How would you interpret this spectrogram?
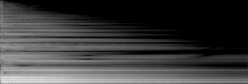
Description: KEY HRPCR, Roland; Roland - LA Composer vol. 1

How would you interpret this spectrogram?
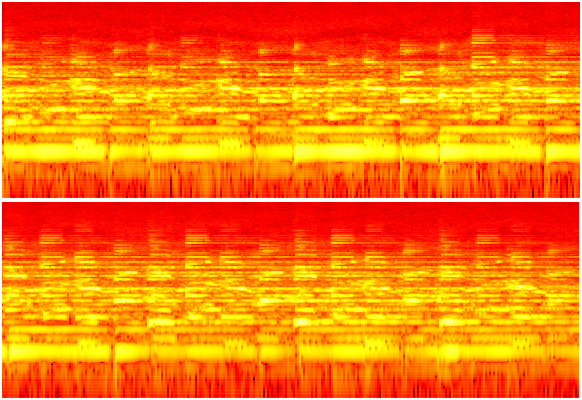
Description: Guitar Textures

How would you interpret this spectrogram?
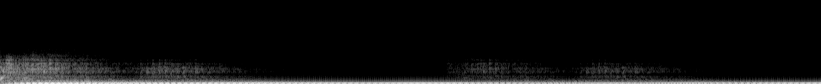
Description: C1, Synth Leads

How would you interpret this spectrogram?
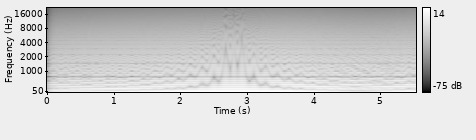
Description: LAMBDA, String Machines

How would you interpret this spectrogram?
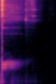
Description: pot; Spectrasonics; Liquid Grooves; POTS + PANS

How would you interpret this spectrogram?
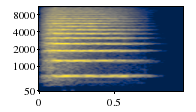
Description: D#2, Strings, VN 16TH; ILIO; Kirk Hunter

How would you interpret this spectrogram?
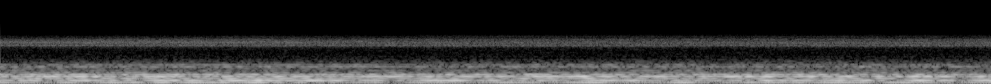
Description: OHS, Symphony of Voices; Spectrasonics

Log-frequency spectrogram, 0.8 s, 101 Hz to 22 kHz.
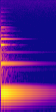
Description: vibraphone, Yamaha Motif ES drum machine; 300 Drum Machines; Yamaha Motif ES-Series

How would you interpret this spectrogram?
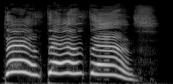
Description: LICKS, Vocal R&B & Dance; ILIO; Vocal Planet

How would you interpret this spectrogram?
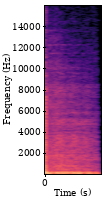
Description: DS4 kick; E-MU Formula 4000 Series Vol. 2; OrbitPercMaster

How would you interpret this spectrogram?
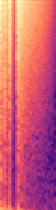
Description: polyvox clap; Formanta Radio Plant

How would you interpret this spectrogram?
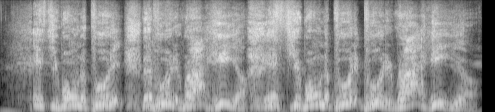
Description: Male Group, Hip-Hop and RnB Vocals

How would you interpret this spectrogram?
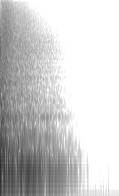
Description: SNR; Northstar - Drumscapes Roland; Pwr Ballad

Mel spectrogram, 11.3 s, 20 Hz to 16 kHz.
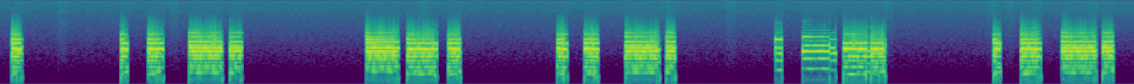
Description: Hockey Organ Leads, Electro Lounge; Sonic Foundry (Sony Creative Software); 110 Strictly Legit

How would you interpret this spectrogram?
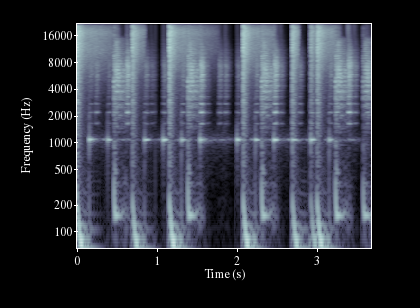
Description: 130 Real Logic Full, Drum Loops 130bpm; Zero-G; Soundclash Nu Dance Electro; Acidized Wavs

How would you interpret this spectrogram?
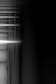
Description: Synthe Drum, Daytone Drum Synthe RDS

